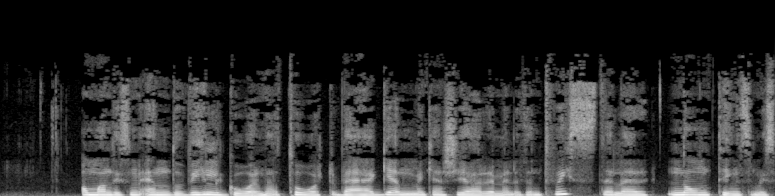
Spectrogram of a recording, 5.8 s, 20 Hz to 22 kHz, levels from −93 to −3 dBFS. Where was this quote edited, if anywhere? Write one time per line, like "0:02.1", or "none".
0:04.9

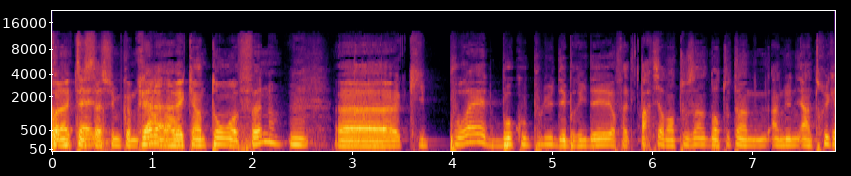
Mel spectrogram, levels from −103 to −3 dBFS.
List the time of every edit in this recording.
0:05.9

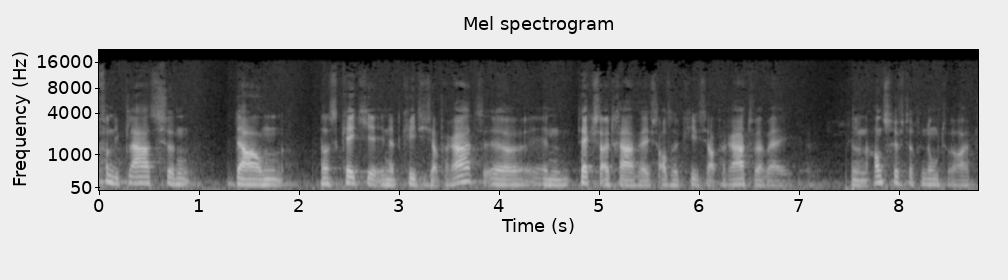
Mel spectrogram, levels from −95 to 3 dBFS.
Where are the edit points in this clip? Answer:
none

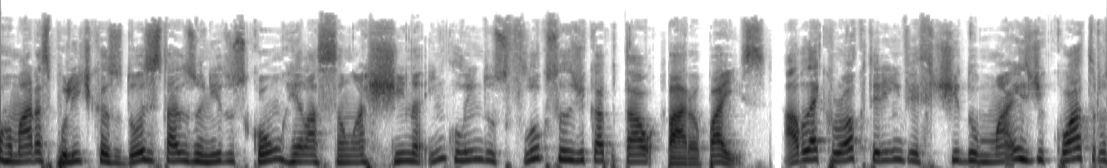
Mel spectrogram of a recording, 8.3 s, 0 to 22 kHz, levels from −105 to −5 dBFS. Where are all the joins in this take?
0:05.0

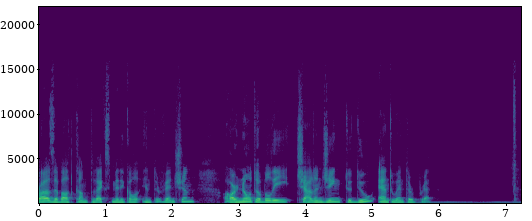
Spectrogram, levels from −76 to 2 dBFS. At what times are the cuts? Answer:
0:05.2

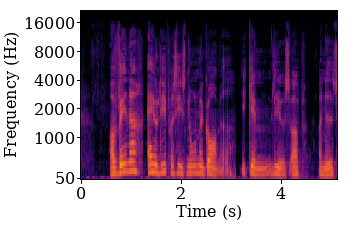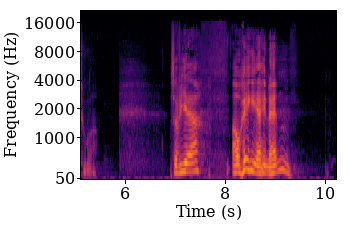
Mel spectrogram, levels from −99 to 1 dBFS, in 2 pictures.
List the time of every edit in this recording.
0:01.2
0:03.1
0:04.6
0:05.9

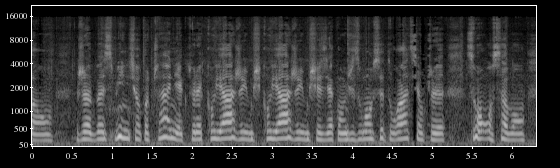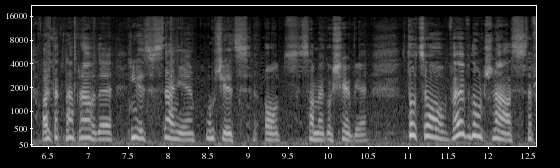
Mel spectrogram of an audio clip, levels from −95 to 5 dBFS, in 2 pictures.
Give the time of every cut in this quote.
0:02.8
0:07.5
0:08.4

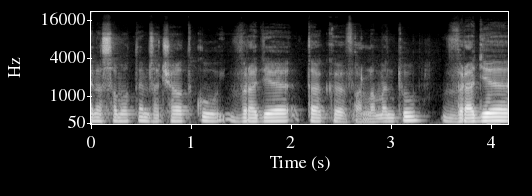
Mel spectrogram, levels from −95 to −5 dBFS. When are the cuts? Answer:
0:01.3
0:02.6

